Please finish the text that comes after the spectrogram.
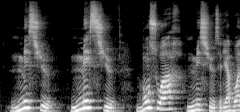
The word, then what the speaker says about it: messieurs: Qual seria a palavra mais próxima dessa pronúncia errada, messier? É senhores em francês. É messieurs.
